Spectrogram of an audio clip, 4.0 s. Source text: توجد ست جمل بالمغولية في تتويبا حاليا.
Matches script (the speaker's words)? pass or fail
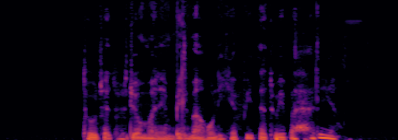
fail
